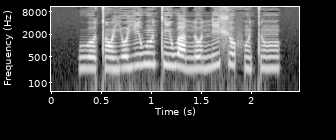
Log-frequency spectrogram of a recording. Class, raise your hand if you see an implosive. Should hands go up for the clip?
no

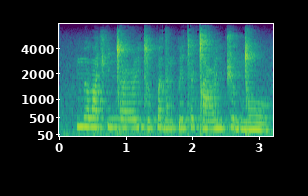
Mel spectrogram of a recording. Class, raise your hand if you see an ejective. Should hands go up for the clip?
yes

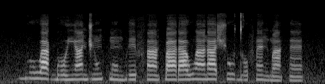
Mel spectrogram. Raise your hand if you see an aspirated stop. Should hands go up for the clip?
no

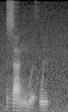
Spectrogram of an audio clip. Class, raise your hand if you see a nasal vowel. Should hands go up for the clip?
no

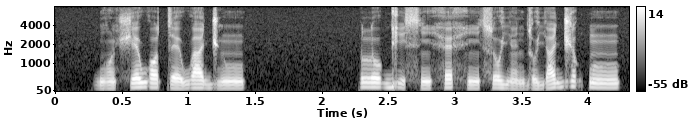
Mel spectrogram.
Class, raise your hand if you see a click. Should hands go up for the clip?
no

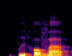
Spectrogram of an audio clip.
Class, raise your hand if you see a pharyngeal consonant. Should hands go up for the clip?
no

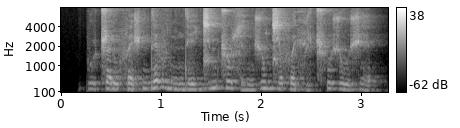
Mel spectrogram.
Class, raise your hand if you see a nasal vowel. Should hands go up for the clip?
no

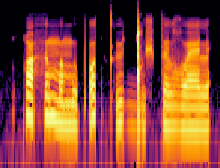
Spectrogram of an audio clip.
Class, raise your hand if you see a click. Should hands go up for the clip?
yes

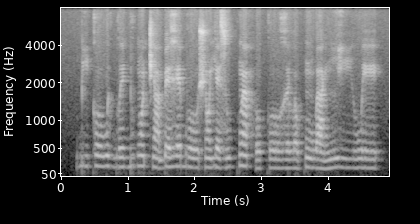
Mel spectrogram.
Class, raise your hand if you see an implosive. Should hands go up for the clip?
yes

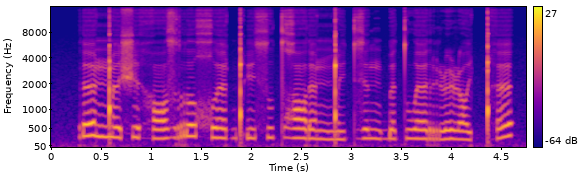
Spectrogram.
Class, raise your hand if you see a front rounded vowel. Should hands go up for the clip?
yes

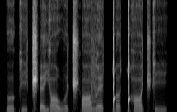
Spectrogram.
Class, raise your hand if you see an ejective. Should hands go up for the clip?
yes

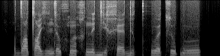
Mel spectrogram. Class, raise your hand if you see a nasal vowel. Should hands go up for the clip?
yes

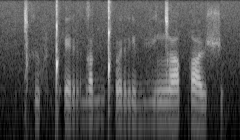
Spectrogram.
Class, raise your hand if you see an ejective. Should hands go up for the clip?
yes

